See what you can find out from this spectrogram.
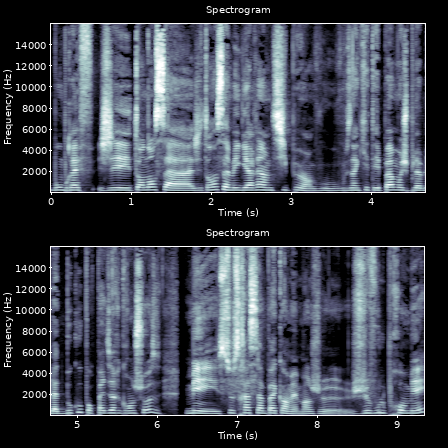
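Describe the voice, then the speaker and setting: On a very clean recording with a silent background, a woman with a fairly high pitch speaks at a moderate pace with fairly even intonation. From central France (Blois, Loir-et-Cher). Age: 20s. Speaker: podcast host. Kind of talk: casual monologue. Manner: chatty, rambling.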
